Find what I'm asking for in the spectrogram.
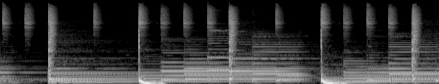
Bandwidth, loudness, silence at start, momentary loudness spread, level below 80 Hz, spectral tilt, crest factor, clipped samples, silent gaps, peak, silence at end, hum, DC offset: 18.5 kHz; -18 LUFS; 0 s; 11 LU; -22 dBFS; -5 dB/octave; 16 dB; under 0.1%; none; 0 dBFS; 0 s; none; under 0.1%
